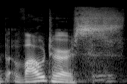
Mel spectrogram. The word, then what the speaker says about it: Wauters: hello there I'm sitting here with Phillip philli wouters that's I believe the right pronunciation Philip right that's right from tangent work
